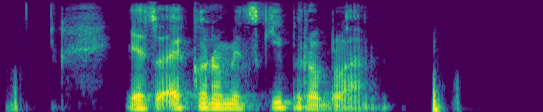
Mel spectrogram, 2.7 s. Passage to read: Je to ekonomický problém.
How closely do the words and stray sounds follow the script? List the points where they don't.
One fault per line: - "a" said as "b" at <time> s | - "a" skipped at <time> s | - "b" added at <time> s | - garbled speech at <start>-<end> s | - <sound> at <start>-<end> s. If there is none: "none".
none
